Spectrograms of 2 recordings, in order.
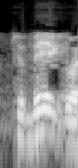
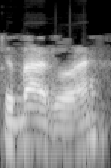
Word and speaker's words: Tobago: the I left Trinidad and Tobago uh it's pronounced Tobago not Tobago we Tobago Tobago that's right uh I went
